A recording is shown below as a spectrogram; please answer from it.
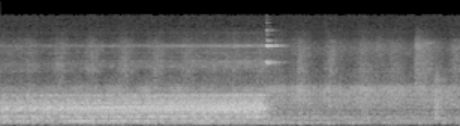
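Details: Electrolux washing machine making a strange noise and not spinning. A loud, rough grinding roar as the drum tries to spin, then dropping off suddenly, from worn motor bearings damaged by a water leak.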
